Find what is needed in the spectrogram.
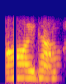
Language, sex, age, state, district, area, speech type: Odia, female, 60+, Odisha, Gajapati, rural, conversation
